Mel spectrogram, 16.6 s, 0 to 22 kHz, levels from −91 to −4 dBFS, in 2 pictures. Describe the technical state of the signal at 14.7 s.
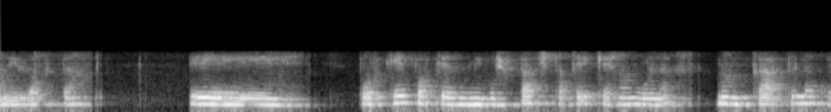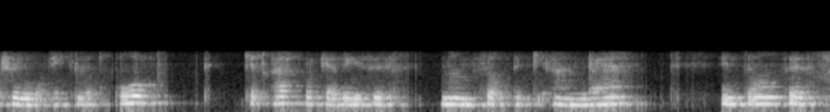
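At 14.7 s the audio carries two GSM faults. From 14.66 to 14.69 s there are lost GSM frames, with about 20 ms of missing signal, which fits a single dropped frame. The decoder covers the gap by reusing the last good frame's vocal-tract and excitation settings, so the speech turns briefly into a rough, metallic ring. Unlike a plain dropout, the gap never goes silent. It is smeared over by that frozen ringing.

The GSM full-rate codec is also present here, as it is across the whole clip. The damage fits 13 kbit/s full-rate coding and is plainly audible. The codec models the voice as a filter driven by regular pulses and keeps only a thinned excitation, which produces a steady buzzy, gravelly roughness. The line band runs from 150 Hz to 3.7 kHz. Unlike simple low-pass filtering, the texture itself is coarse rather than just dull.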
